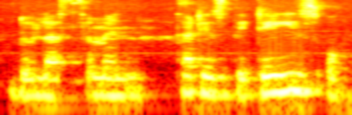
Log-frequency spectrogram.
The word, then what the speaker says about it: semaine: The second one, semaine, semaine.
